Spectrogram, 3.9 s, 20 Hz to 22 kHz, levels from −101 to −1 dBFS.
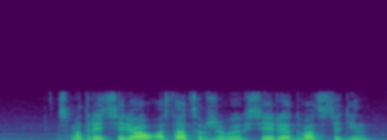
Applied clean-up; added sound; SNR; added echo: none; none; none; none.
